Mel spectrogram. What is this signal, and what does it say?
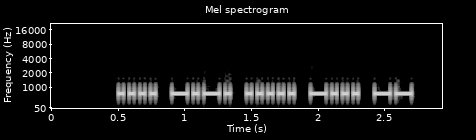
Morse code, heard as a keyed tone, about 32 wpm, 700 Hz. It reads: HC5BM
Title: DXCC-100 Call Signs - 5 Characters - 30wpm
